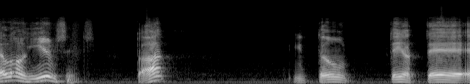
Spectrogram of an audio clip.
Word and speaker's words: Elohim: Repito que o nosso povo não chama nem Elohim, muitas vezes chama Eloquim para não pronunciar, né?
